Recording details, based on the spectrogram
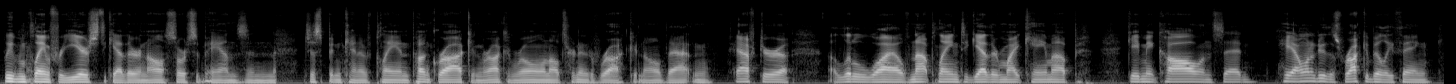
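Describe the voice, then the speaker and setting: A middle-aged man chatting casually as an interview guest, telling stories in a halting, easygoing way. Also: lowish voice, little pitch movement, no echo. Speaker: interview guest, drummer in a band.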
